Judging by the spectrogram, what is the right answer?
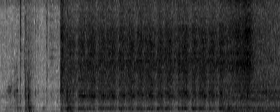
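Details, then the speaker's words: Hyundai Tucson with check engine light on, scan showing sensor reference voltage circuit low codes: cranks, catches and runs unevenly for a few seconds, then dies again; starts then stalls. "So ayan napapansin natin na walang ah emosine yung ano niya per may check engine. Then start-start siya yun namamatay."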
